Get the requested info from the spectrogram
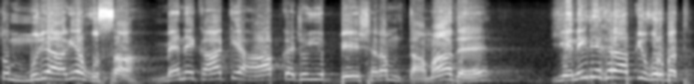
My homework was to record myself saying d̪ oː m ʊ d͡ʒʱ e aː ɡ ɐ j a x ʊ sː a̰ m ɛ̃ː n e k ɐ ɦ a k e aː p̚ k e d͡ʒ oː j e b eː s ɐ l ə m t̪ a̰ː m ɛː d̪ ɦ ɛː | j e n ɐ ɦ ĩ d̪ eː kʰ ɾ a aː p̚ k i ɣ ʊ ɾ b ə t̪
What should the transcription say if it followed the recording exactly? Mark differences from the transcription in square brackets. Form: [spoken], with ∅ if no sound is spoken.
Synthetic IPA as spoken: [t̪] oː m ʊ d͡ʒʱ e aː ɡ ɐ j a [ɣ] ʊ sː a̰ m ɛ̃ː n e k ɐ ɦ a k e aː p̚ k [a] d͡ʒ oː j e b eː [ʃ] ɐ [ɾ] ə m [d̪] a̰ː m [aː] d̪ ɦ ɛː | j e n ɐ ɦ ĩ d̪ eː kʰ ɾ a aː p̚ k i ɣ ʊ ɾ b ə t̪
